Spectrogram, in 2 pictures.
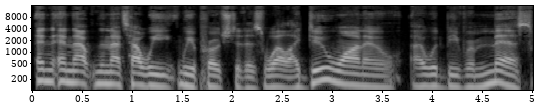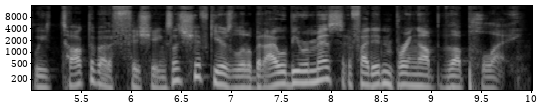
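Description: A man's voice: medium pitch, gravelly, mellow, no echo, clean studio sound. A man hosting a podcast, interviewing a guest in a conversational way with loose, restarting phrasing. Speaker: podcast host.

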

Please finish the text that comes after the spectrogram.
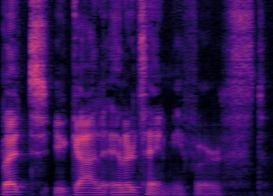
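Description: A man's voice: low voice, steady tone, takes it slowly. A man voicing a laid-back, blunt and flirtatious male dingo in a casual, teasing way, as in an audio story.

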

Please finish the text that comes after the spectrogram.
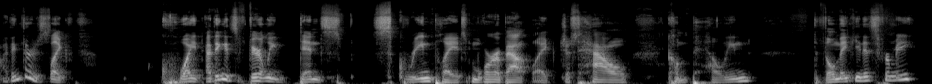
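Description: Bright-voiced, lowish man discussing film. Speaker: film podcast co-host. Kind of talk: analytical casual film discussion.

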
